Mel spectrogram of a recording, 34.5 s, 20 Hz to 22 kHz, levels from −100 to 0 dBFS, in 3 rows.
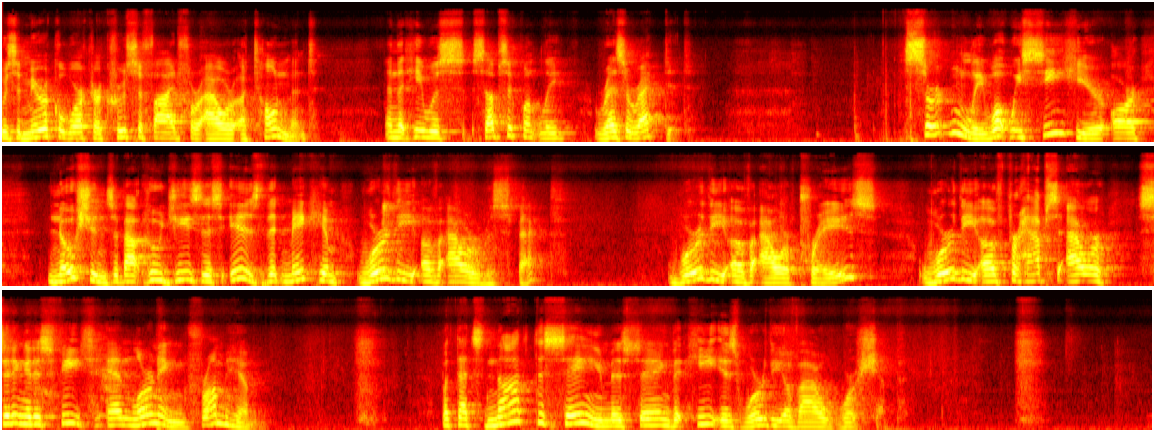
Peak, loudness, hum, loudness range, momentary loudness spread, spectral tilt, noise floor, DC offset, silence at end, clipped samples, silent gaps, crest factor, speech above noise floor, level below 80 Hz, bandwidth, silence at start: -2 dBFS; -19 LUFS; none; 6 LU; 12 LU; -4 dB/octave; -58 dBFS; under 0.1%; 1.15 s; under 0.1%; none; 18 dB; 39 dB; -60 dBFS; 17 kHz; 0 s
